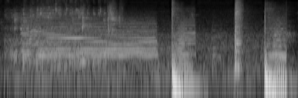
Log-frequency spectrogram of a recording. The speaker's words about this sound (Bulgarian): Но в момента пия вода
